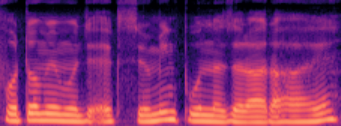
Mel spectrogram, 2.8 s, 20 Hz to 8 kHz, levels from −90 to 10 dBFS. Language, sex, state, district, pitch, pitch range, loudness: Hindi, male, Arunachal Pradesh, Papum Pare, 150 Hz, 140-165 Hz, -12 LUFS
